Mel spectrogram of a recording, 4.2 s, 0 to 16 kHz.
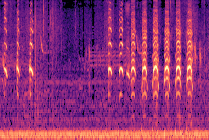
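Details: Wild osprey at the Charlo osprey nest, May 12, 2022, 5:45 pm MDT, calling while escorting an intruding osprey out of the nest area: three sharp whistled chirps, a pause, then a fast run of repeated piping chirps, about two per second.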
